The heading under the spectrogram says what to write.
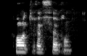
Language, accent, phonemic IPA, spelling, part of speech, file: French, Canada, /kɔ̃.tʁə.f(ə).ʁɔ̃/, contreferons, verb, LL-Q150 (fra)-contreferons.wav
- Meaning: first-person plural future of contrefaire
